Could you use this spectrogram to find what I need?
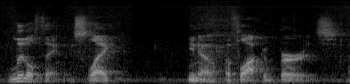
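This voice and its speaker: A man's voice over noticeable background noise. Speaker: former advertising worker. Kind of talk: conversational anecdote in a panel discussion.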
